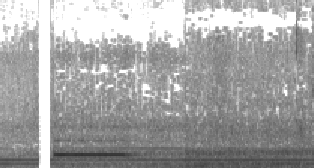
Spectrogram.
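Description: A DTF printer runs a print head cleaning cycle, giving a steady mechanical whir with a brief cutout near the start and a faint tonal whine, close by with no talking.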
